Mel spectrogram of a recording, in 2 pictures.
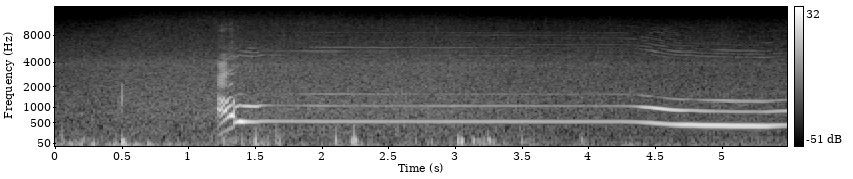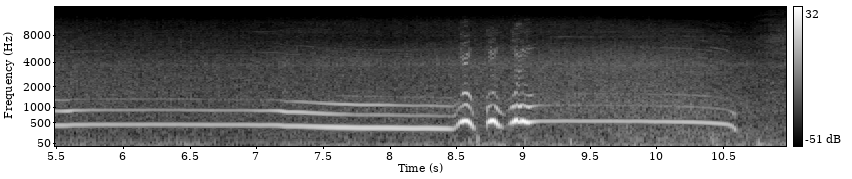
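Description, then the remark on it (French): A person imitates a wolf howl with one long, steady, mid-pitched vocal tone held for about nine seconds. It sags slightly in pitch and wavers briefly near the end, with no speech around it. “Alors, Ouest hurlant, je vous dédicace ce hurlement.”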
